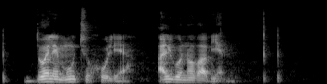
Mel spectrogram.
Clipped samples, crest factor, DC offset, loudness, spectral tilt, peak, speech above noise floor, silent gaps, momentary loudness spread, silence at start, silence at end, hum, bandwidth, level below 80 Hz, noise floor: under 0.1%; 22 dB; under 0.1%; -22 LUFS; -5.5 dB/octave; -2 dBFS; 27 dB; none; 22 LU; 0.25 s; 0.45 s; none; 15 kHz; -64 dBFS; -48 dBFS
